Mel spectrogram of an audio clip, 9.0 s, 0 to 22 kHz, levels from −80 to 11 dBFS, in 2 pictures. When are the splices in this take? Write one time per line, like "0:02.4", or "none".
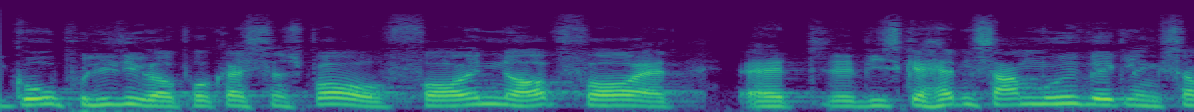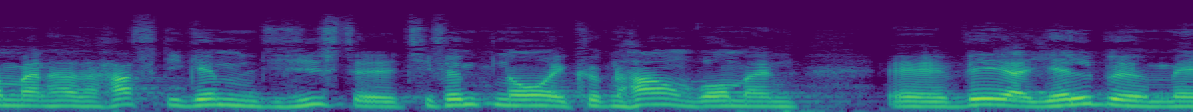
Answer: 0:02.6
